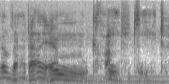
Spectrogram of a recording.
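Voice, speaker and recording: Cunning, slow-spoken menacing sheriff. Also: male voice, mid-range voice, expressive, creaky, heavily acted. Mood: smug, courteous. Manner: formal, taunting, theatrical delivery. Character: cunning, menacing sheriff, silky false courtesy to his captive. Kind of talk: radio drama acting. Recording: noisy vintage 1970s-80s radio recording.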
